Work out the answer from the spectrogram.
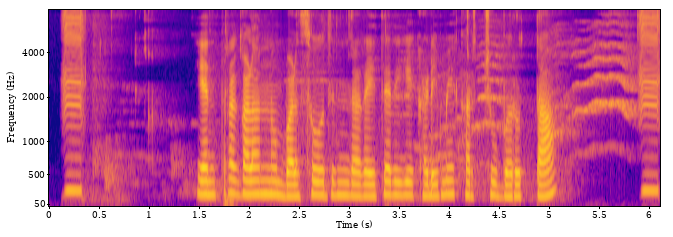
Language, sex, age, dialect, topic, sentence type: Kannada, female, 31-35, Central, agriculture, question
